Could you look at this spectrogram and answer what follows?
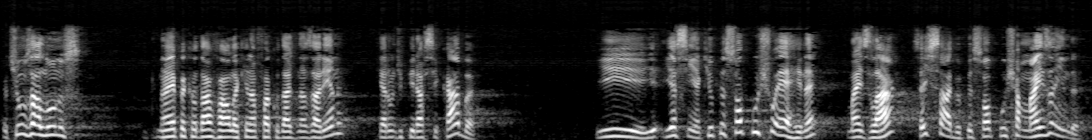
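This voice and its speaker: A man's voice: sits high, expressive, fast talker, a bit bright, in a large hall. A man from Brazil with a mixed Minas-tinged Brazilian Portuguese accent, preaching a conversational sermon in a church with acted quotes and asides. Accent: mixed Brazilian Portuguese, partly Minas Gerais. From Brazil, born in Rio, raised in inland Minas Gerais. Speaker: pastor.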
